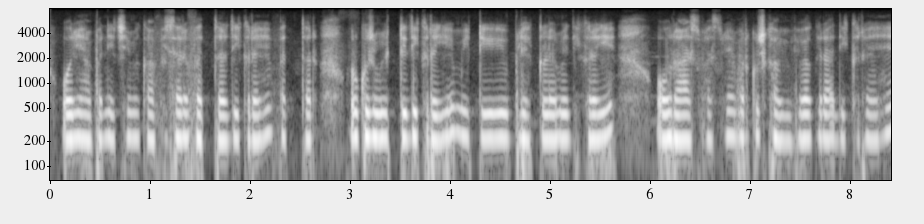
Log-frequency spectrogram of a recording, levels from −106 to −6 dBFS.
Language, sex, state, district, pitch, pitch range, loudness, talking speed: Hindi, female, Bihar, Sitamarhi, 215 Hz, 210-220 Hz, -17 LUFS, 230 wpm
